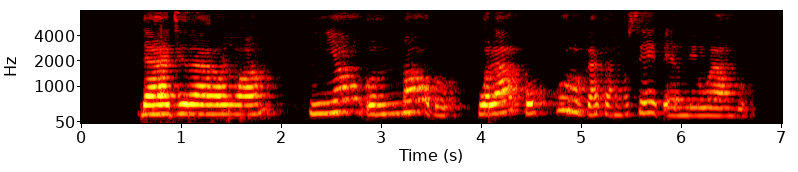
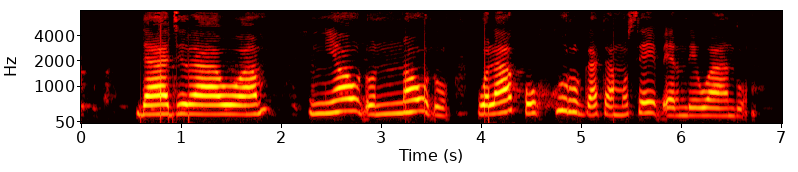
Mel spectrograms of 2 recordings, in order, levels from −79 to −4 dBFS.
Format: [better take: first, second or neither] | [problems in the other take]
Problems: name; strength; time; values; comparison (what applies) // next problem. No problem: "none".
second | noise reduction (neural mask model DeepFilterNet 3)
